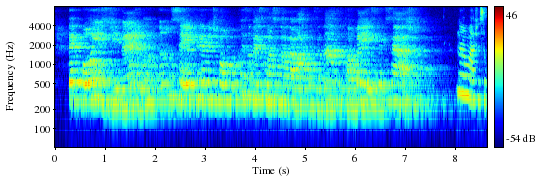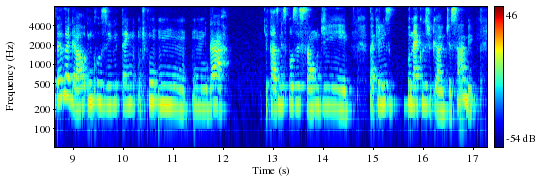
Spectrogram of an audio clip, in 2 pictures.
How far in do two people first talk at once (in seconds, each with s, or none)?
none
